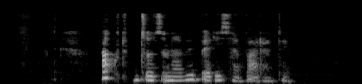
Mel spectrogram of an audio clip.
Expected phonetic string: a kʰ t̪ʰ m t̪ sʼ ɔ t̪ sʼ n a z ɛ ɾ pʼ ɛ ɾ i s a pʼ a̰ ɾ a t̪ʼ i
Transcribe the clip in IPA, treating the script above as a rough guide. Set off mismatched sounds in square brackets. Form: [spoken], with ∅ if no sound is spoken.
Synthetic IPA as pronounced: a kʰ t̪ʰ m t̪ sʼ ɔ t̪ sʼ n a [v] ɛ [∅] pʼ ɛ ɾ i s a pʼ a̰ ɾ a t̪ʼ i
